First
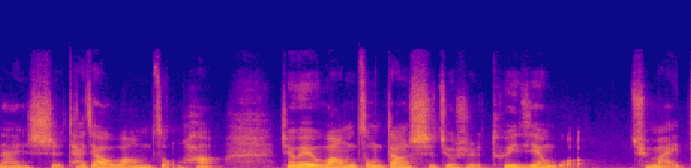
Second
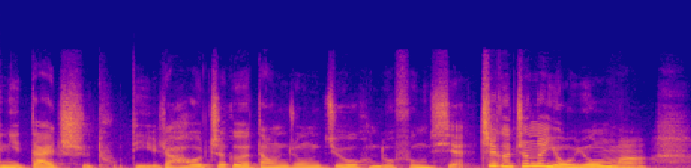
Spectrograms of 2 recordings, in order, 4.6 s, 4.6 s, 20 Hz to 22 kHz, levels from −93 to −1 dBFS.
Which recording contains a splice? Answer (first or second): second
